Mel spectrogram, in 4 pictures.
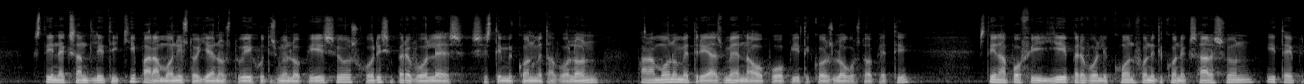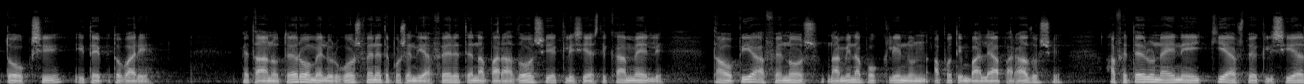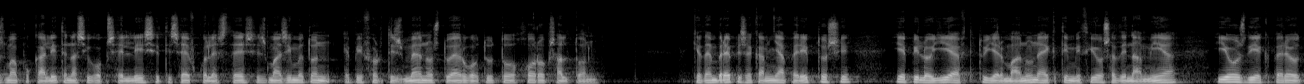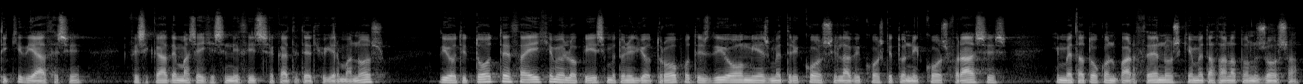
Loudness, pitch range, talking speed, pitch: -23 LUFS, 85-105 Hz, 150 wpm, 95 Hz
